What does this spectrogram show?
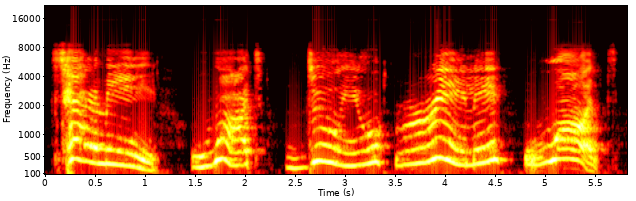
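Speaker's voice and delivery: read-aloud urgent plea. Acted. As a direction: draw each word out, near tears. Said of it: "he said".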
